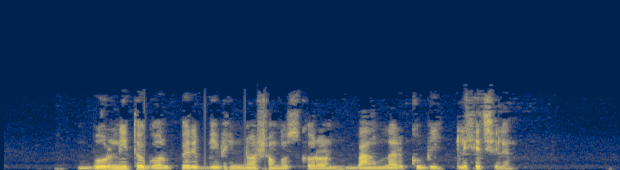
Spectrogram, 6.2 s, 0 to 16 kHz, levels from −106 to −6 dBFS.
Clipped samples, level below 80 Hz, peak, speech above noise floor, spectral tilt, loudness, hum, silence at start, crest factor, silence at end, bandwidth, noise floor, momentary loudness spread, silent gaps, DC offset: under 0.1%; -56 dBFS; -2 dBFS; 56 dB; -7 dB/octave; -19 LUFS; none; 0.8 s; 18 dB; 1.05 s; 7.6 kHz; -75 dBFS; 7 LU; none; under 0.1%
